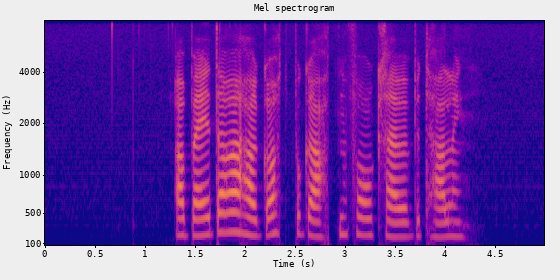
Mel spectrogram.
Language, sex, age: Norwegian, female, 20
